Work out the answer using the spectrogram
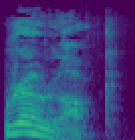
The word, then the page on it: rowlock: British English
